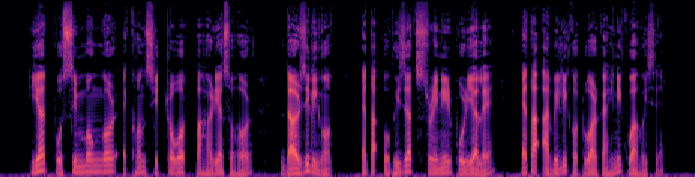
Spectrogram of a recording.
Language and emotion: Assamese, neutral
